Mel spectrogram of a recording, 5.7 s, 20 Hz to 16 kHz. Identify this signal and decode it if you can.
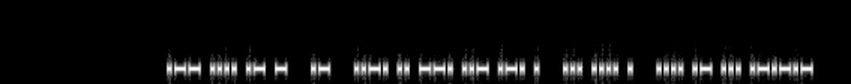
Morse code, heard as a keyed tone, about 50 wpm, 700 Hz. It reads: WHAT A FIGURE SHE HAS.
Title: Sentences from Top 1000 Words - Review Part 2 - 50wpm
